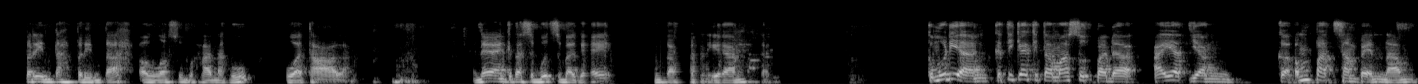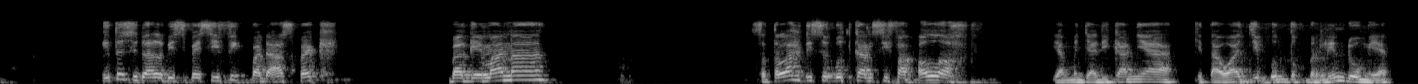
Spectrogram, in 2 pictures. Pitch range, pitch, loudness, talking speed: 100-165 Hz, 115 Hz, -25 LUFS, 85 wpm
